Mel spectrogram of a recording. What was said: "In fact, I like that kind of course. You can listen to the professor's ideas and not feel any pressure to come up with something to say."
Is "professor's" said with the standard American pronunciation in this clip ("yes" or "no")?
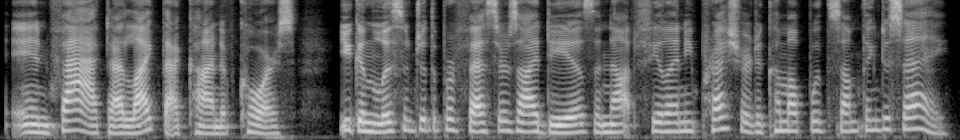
yes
